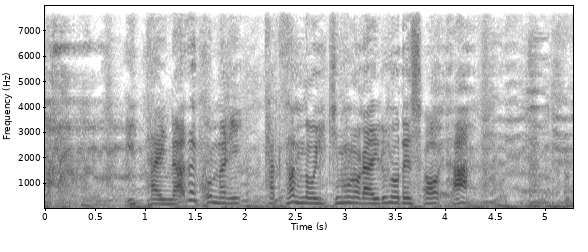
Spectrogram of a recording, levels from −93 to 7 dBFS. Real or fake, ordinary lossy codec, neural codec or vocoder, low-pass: fake; none; codec, 16 kHz, 2 kbps, FreqCodec, larger model; none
